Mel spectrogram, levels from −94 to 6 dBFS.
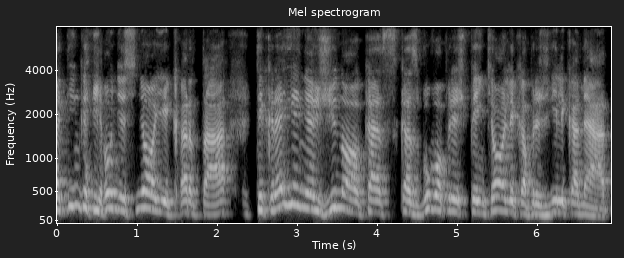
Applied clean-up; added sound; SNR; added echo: none; none; none; none.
